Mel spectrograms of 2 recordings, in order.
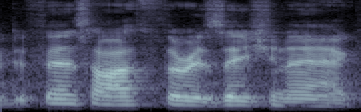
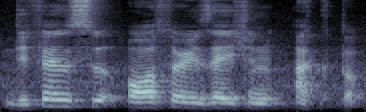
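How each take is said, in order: First: "Defense Authorization Act" flowing smoothly as one unit; linked pronunciation. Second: "Defense Authorization Act" broken up word by word; choppy pronunciation. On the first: Teacher giving learners the right linked version. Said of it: "ですよ". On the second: Teacher showing learners the wrong choppy way. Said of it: "じゃなくて". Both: Shown as a demonstration.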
